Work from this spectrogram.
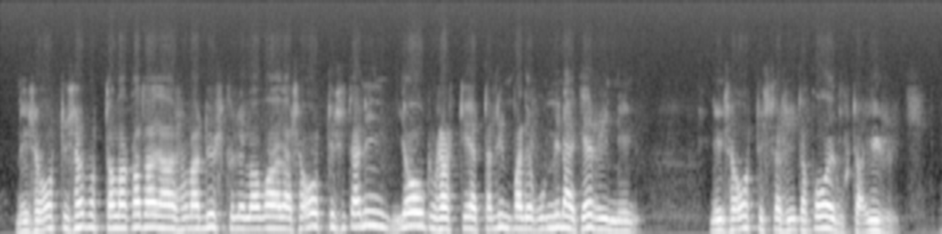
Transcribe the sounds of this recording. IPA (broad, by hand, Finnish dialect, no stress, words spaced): niː se otːi semːotːelːɑ kɑtɑjɑiselːɑ nyskylilːæ ʋɑːj̆ jɑ se otːi sitæ niːn joutusɑsti etːæ nim pɑljo kum minæ kerin nin nin se otːi sitæ siːtæ koiʋustɑ irki̥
